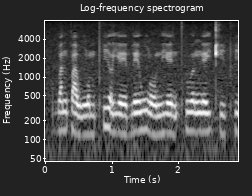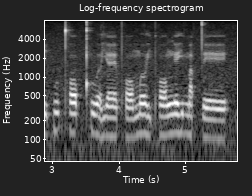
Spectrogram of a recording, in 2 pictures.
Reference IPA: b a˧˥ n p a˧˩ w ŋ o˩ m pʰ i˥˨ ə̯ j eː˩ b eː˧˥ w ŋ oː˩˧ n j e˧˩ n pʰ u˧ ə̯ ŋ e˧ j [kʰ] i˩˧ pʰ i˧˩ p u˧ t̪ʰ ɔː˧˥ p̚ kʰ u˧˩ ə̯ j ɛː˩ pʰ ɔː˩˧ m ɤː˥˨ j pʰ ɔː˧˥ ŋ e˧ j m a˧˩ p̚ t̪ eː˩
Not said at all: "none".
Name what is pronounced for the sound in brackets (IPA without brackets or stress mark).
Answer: kʰ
